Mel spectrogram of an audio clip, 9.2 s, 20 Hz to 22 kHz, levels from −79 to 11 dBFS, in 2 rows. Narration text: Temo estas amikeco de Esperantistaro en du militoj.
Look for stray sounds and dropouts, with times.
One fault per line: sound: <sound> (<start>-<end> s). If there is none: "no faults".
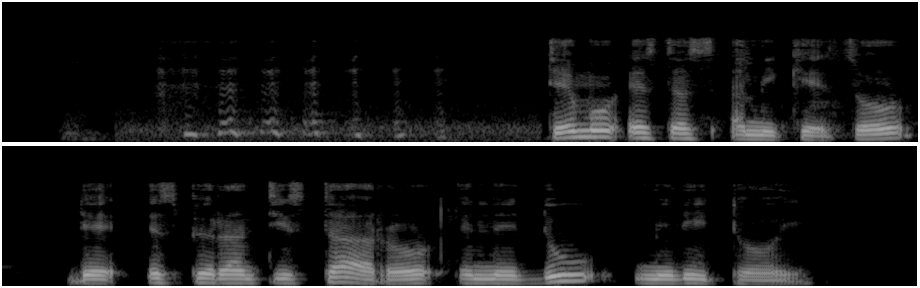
sound: laugh (0.8-2.3 s)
